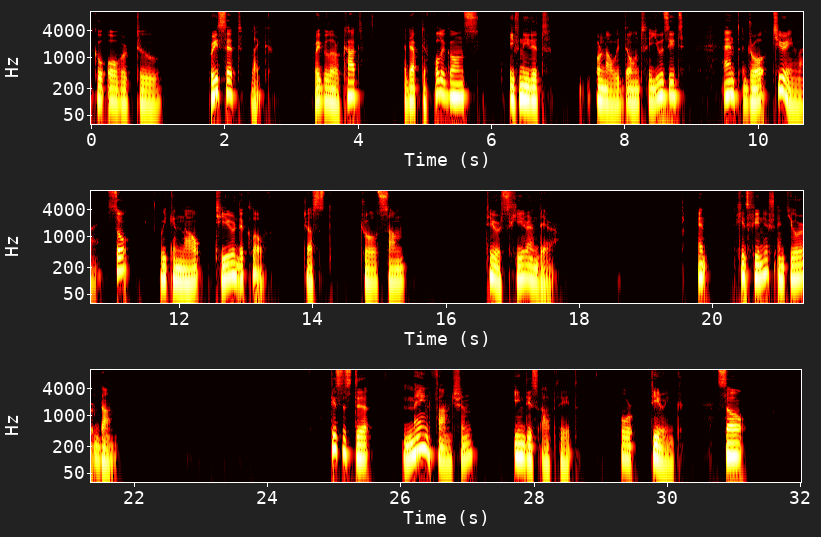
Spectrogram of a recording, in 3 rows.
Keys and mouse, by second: 0.6-1.5 drag, 1.8-3.1 drag, 6.7 click, 9.6 click, 12.6 click, 13.3 click, 15.9 click, 17.1 click, 18.4 click, 19.4 click, 21.1 middle drag, 21.8 click.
